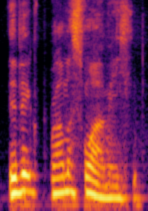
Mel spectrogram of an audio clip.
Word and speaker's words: Vivek Ramaswamy: And the last thing that was said, I was bringing up the conversation that, pronounce his name for me again? Vivek Ramaswamy.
